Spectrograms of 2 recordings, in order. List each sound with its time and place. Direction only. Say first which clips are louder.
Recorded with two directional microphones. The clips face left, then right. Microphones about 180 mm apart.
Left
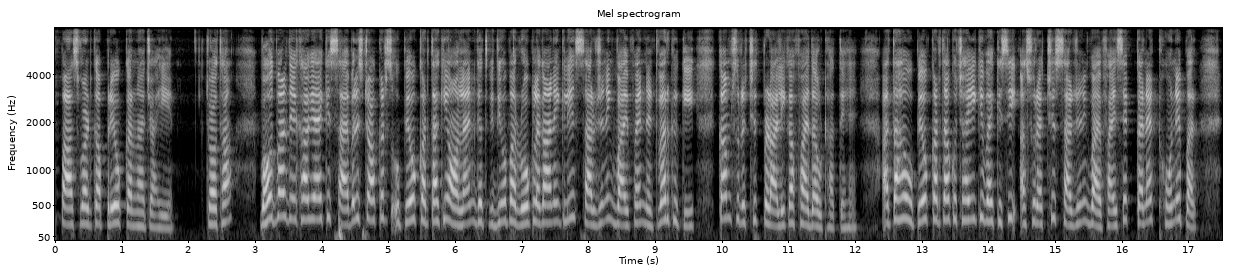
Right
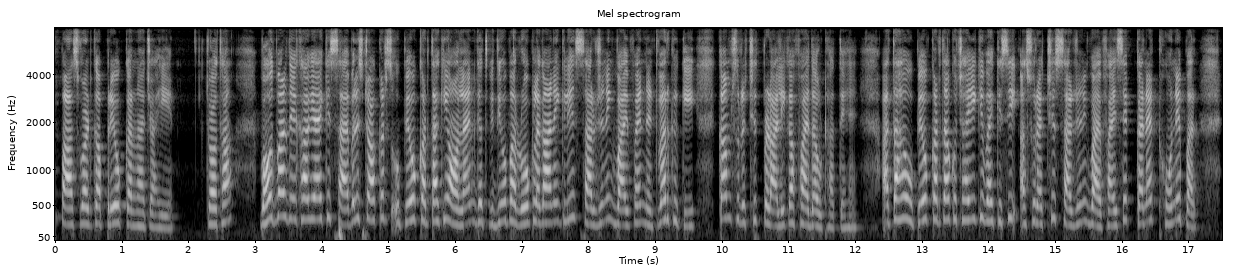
0.1 s a woman's voice: left 3 dB; 25° left (ahead or behind)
